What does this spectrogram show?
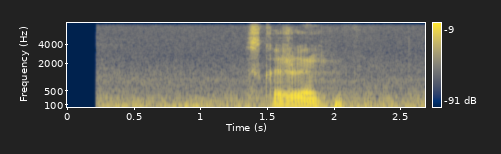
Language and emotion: Russian, neutral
